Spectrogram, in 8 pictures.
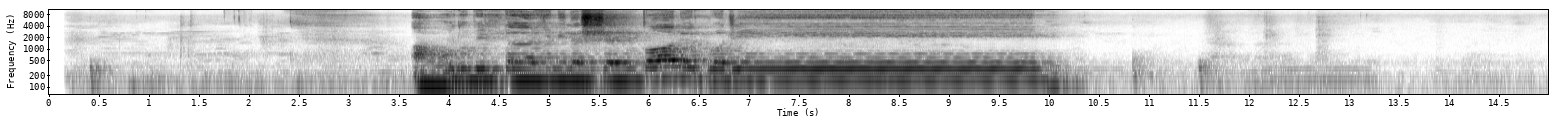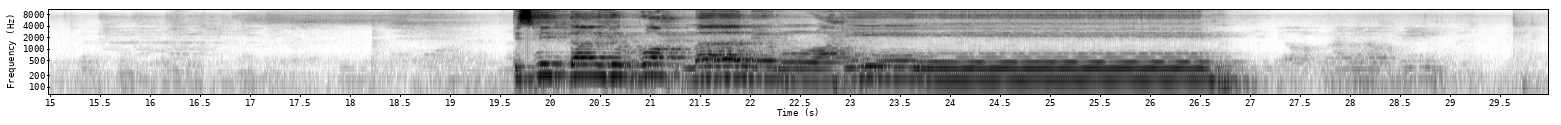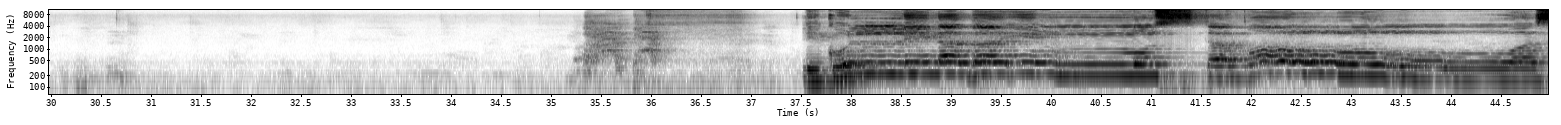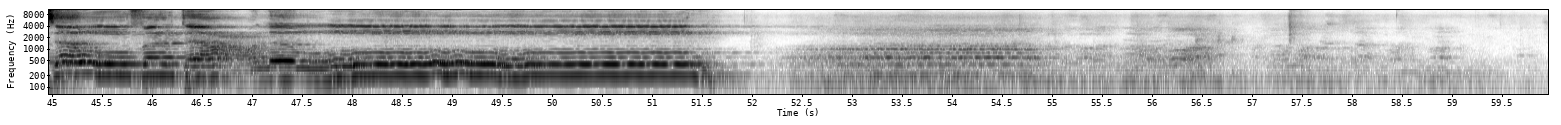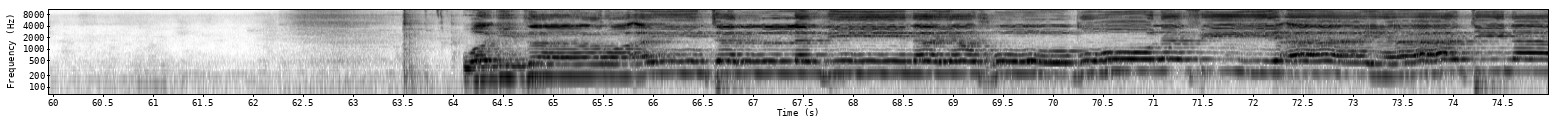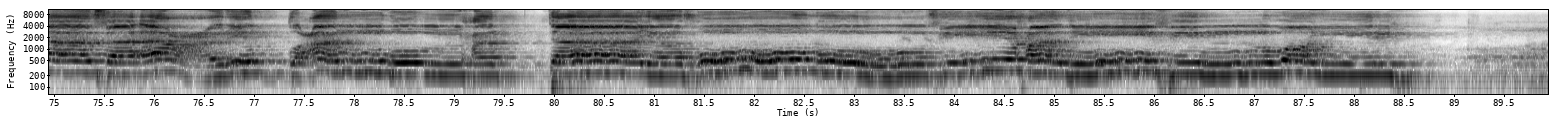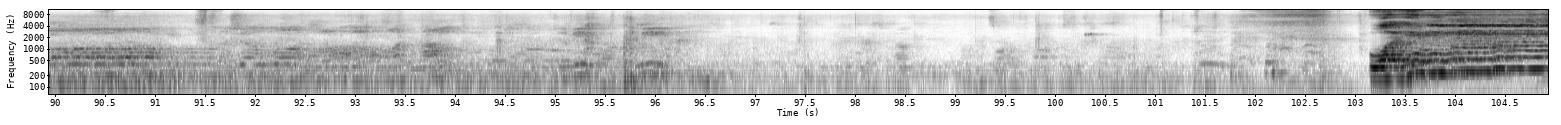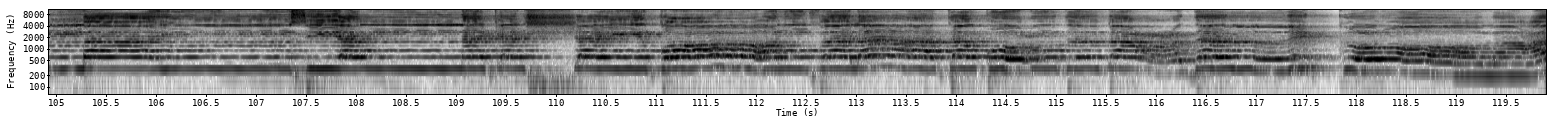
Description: تلاوت
در چهل و پنجمین دوره مسابقات سراسری قرآن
